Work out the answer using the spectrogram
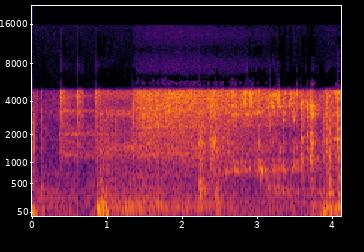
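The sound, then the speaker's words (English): Water gushes from a tap into a sink in a new kitchen fitted with state-of-the-art appliances, a loud, steady running stream with a few brief knocks mixed in. “Those are the sounds of a new kitchen package of state-of-the-art appliances with innovations to make everything from meal prep to cleanup easier.”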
